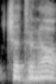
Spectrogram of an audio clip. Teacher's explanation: Put the emphasis on the last long syllable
